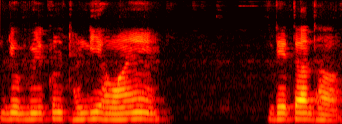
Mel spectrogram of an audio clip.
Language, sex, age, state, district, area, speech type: Urdu, male, 45-60, Telangana, Hyderabad, urban, spontaneous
